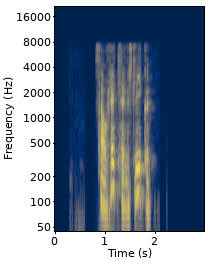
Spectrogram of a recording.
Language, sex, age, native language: Icelandic, male, 20-29, Icelandic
